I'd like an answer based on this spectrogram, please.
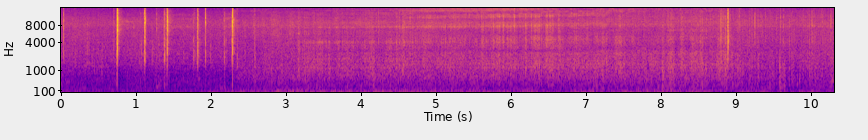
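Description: Long-nosed lighter clicked several times in quick succession, then its flame hissing steadily for about six seconds as it lights the wooden wick of a jar candle, with one more sharp click near the end.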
